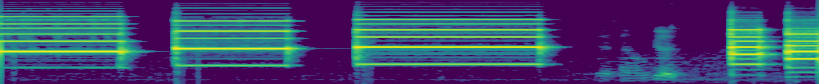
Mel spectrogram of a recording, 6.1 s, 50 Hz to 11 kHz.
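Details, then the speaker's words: Vintage Leslie V21 upper driver played through a Hammond organ at low then cranked to high volume: clean, steady sustained notes with no buzz or rattle; driver sounds fantastic and healthy. "you should not get any buzzing clear like this that sounds good that's good that's good clean v21 that sounds fantastic"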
